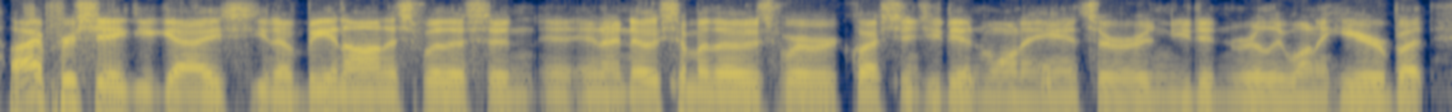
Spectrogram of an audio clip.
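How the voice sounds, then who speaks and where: A man hosting an owners' group on a video call, appreciative and halting, with many fillers. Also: mid-range voice, steady tone, bright, forceful tone, clean tone, no room sound. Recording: dry, dull video call audio.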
